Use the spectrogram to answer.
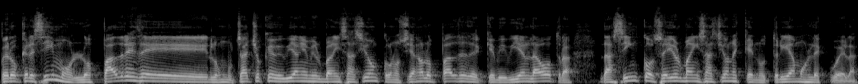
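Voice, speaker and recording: A man with medium pitch speaks in an ordinary speaking voice at a fairly quick pace with hardly any pauses. His intonation is lively and his loudness very even. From Puerto Rico, San Juan. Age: 60s. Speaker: former politician. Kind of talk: interview.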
